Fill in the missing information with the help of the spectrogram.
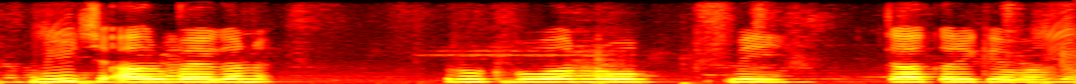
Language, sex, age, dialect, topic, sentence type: Bhojpuri, female, 18-24, Northern, agriculture, question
